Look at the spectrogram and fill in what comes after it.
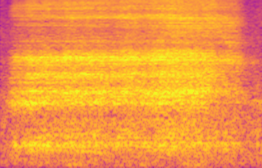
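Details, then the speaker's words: Metered-dose rescue inhaler for asthma, shaken and fired into a spacer: a hissing puff lasting under two seconds, followed by a short wait before a slow, deep breath in and breath hold, showing correct technique. "so shake it up personally breathing put it in your mouth squirt it wait a second and then"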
